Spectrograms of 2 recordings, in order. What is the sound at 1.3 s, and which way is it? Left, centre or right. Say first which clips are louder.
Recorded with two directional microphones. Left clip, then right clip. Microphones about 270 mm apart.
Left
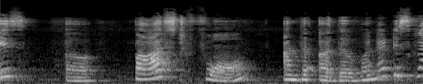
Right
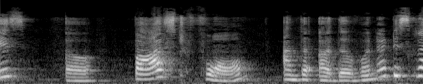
Speech: right 7 dB; right.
